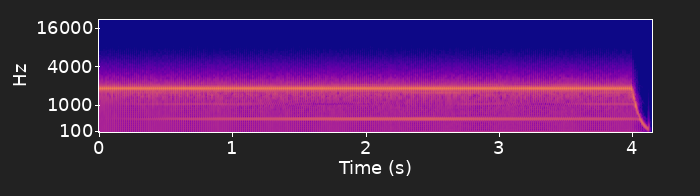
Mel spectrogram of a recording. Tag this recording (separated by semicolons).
multisample; square; subtractive; synth; triangle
